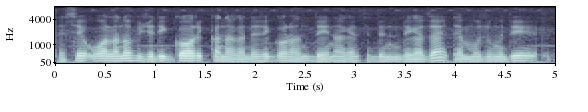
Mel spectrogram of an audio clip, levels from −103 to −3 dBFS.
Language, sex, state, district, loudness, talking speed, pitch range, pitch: Chakma, male, Tripura, Unakoti, -18 LUFS, 190 wpm, 115-130 Hz, 120 Hz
